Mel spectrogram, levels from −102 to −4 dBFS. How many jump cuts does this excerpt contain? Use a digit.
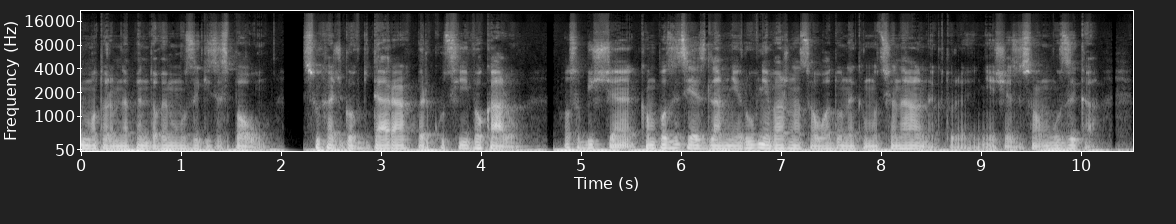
0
